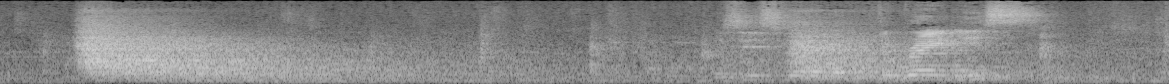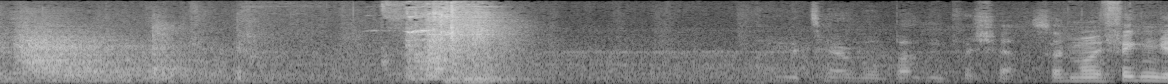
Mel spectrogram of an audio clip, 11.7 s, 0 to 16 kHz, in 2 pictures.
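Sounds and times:
steady industrial noise: 0:00.0 - 0:11.6
heavy metallic bang of shipping containers during cargo loading: 0:00.4 - 0:02.2, 0:03.7 - 0:05.2, 0:05.9 - 0:06.7
speech: 0:03.7 - 0:05.4, 0:10.3 - 0:11.6.

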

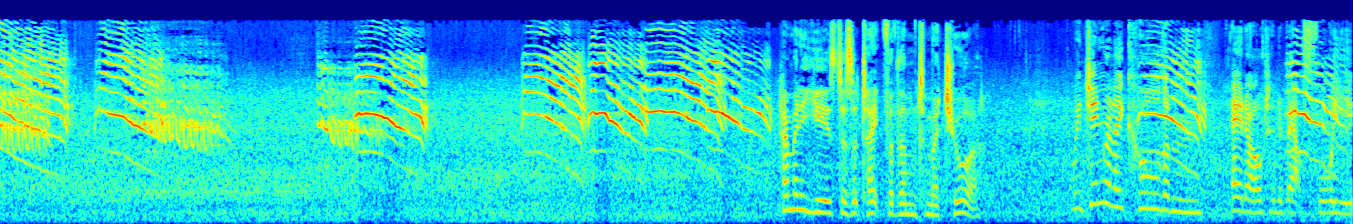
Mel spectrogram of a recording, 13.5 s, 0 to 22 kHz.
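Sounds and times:
kea parrots giving harmonic drawn-out screeching calls: 0:00.0 - 0:02.4, 0:03.2 - 0:04.4, 0:05.2 - 0:07.8, 0:11.4 - 0:12.2, 0:12.9 - 0:13.5
steady outdoor noise: 0:00.0 - 0:13.5
speech: 0:07.9 - 0:10.0, 0:10.8 - 0:13.5.

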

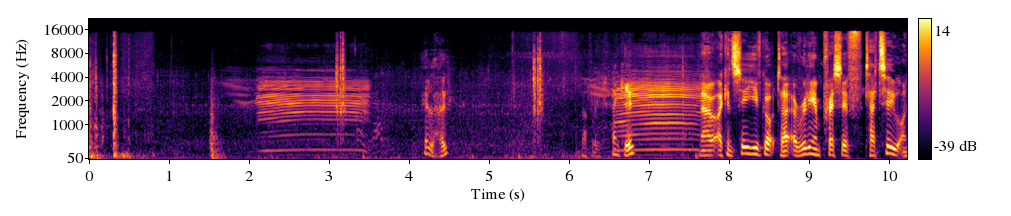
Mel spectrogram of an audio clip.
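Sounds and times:
faint outdoor noise on a farm: 0:00.0 - 0:10.2
cow mooing on a farm: 0:01.6 - 0:03.7, 0:06.1 - 0:07.9
speech: 0:04.2 - 0:04.6, 0:06.2 - 0:10.2.

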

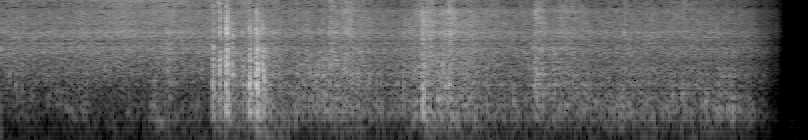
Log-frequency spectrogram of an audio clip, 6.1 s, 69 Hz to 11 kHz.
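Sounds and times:
hiss of melting glacier ice: 0:00.0 - 0:05.8
pops and crackles of melting glacier ice: 0:01.1 - 0:04.9.

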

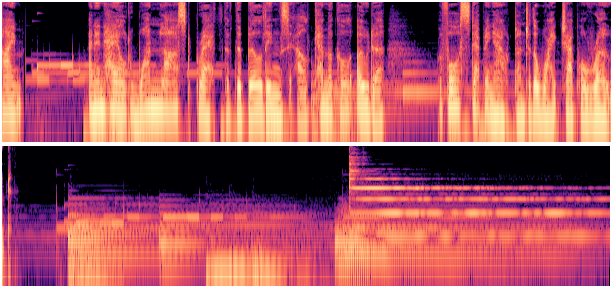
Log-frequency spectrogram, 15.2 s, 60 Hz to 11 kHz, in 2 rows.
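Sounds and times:
speech: 0:00.0 - 0:00.4, 0:01.0 - 0:07.8
bell ringing: 0:11.9 - 0:15.2.

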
